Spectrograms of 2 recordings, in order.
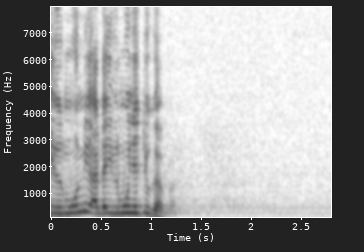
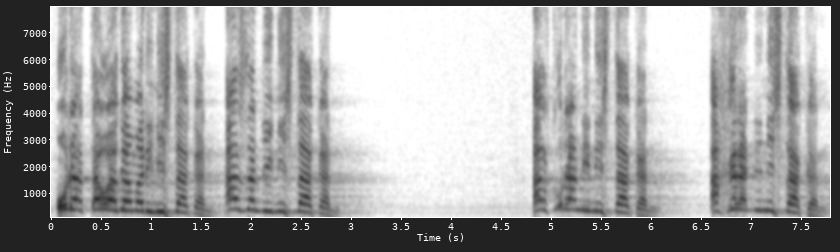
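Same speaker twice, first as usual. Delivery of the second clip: outraged preaching; rising outrage; 4 semitones higher than usual. Real, not acted. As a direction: denounce it to the crowd. Preacher denouncing blasphemy.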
